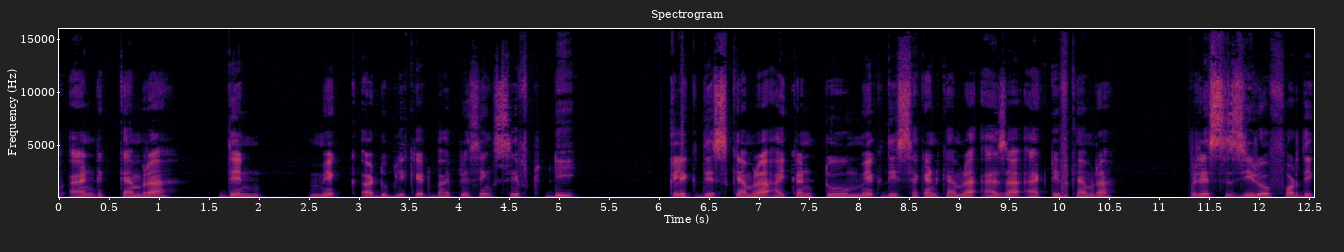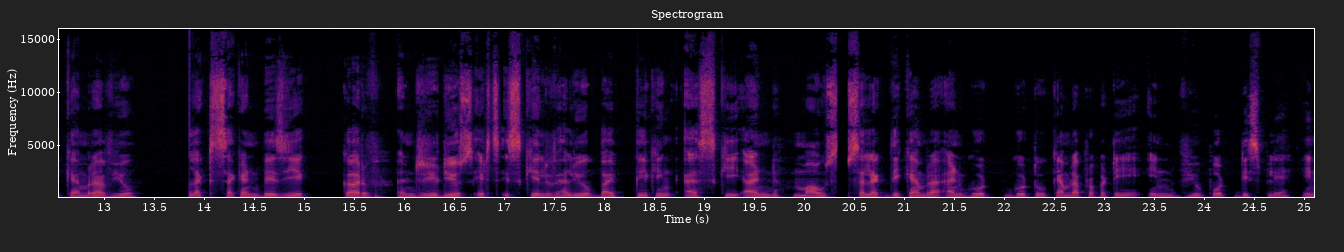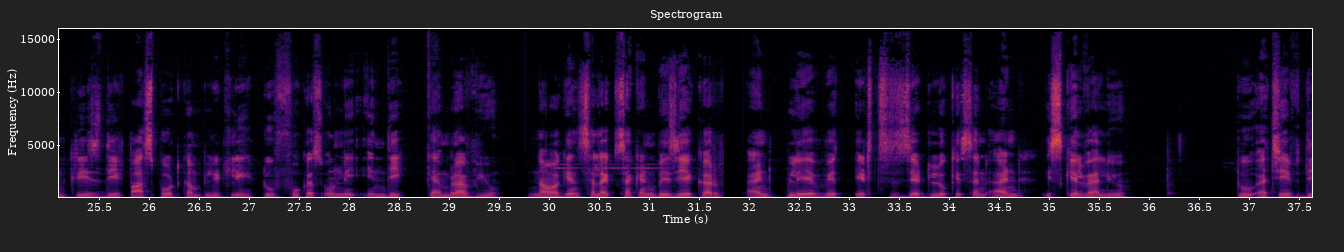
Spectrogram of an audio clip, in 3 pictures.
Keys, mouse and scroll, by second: 0.3 scroll down 1, 0.3-2.9 middle drag, 2.9 click, 4.4 shift+d, 7.2 click, 9.5-11.7 drag, 11.7 KP_0, 13.5 click, 14.7-15.7 scroll up 4, 15.7 s, 20.0-22.0 drag, 23.9-25.6 drag, 28.9 click, 30.2-37.6 drag.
